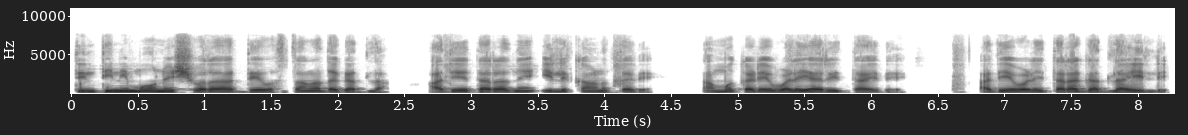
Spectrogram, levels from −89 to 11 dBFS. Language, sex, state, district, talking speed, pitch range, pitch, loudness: Kannada, male, Karnataka, Raichur, 140 wpm, 120-140 Hz, 130 Hz, -14 LUFS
